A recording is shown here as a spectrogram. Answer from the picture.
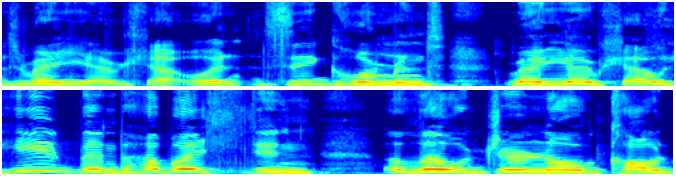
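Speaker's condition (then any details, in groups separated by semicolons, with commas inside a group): Cerebral palsy; wears down with age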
